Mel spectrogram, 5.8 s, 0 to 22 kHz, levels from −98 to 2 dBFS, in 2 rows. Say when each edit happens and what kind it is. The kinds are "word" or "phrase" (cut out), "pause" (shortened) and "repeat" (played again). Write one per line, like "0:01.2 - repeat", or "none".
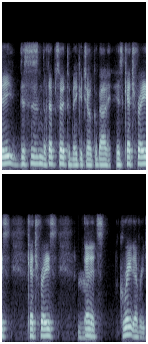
0:00.9 - word
0:02.1 - word
0:03.4 - repeat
